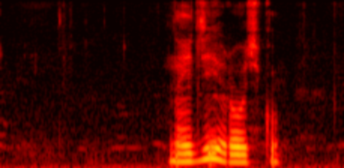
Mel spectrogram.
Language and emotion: Russian, neutral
